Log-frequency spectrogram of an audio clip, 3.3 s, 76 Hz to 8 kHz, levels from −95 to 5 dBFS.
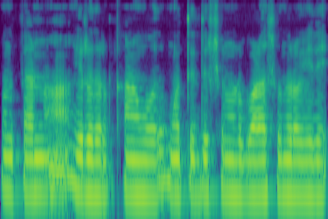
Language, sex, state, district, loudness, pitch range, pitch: Kannada, male, Karnataka, Koppal, -16 LUFS, 130-140 Hz, 135 Hz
